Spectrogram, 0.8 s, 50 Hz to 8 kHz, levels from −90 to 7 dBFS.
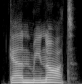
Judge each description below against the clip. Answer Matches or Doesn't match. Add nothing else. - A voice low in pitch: Doesn't match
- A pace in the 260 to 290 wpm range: Doesn't match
